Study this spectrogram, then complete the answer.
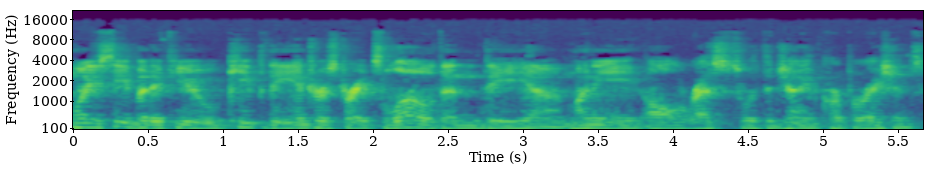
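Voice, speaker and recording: A man with a very deep, low pitch talks with hardly any pauses and ordinary pitch variation, amid noticeable background noise and audible room echo. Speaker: radio talk show host. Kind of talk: call-in radio interview. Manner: fast.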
